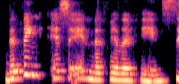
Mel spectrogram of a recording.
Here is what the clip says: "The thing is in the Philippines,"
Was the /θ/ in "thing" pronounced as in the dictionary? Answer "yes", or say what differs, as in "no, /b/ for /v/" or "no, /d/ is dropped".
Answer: yes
